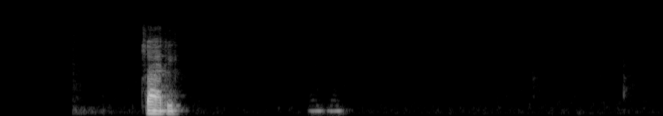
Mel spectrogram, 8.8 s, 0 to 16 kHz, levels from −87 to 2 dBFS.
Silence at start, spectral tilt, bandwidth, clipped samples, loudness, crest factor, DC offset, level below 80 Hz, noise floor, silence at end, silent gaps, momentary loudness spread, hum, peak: 1.95 s; -7.5 dB/octave; 6.6 kHz; under 0.1%; -25 LUFS; 28 dB; under 0.1%; -52 dBFS; -84 dBFS; 4.3 s; none; 27 LU; none; -8 dBFS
